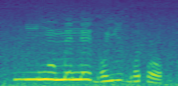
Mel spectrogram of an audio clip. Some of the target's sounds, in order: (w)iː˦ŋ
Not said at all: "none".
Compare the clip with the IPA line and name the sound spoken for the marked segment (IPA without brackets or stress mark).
v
